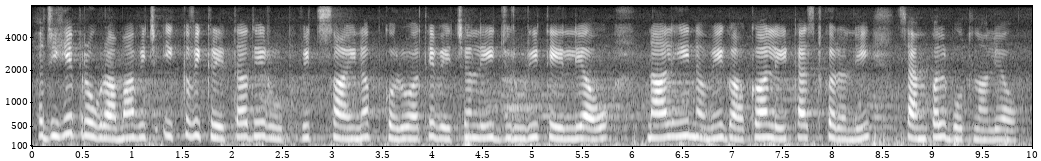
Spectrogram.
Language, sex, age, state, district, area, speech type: Punjabi, female, 18-30, Punjab, Gurdaspur, rural, read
